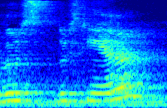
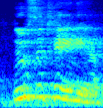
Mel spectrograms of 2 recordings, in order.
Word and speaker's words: Lusitania: it the royal iris lucena or luciana or the titanic lusitania that is not how i pronounced it thank you all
